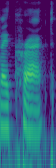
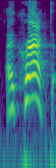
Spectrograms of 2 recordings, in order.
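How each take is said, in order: First: Said in the usual way. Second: Cracked said much higher and louder, bursting out; emphatic outburst. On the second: Real, not acted. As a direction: blurt it out, real release. Emphatic repeat of breakthrough.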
